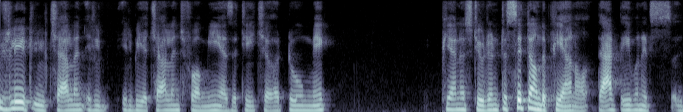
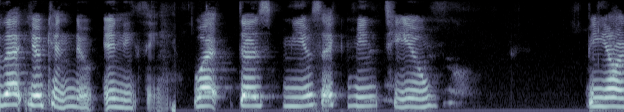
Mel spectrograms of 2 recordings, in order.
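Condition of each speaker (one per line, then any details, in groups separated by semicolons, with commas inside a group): No condition
Cerebral palsy; affects muscles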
